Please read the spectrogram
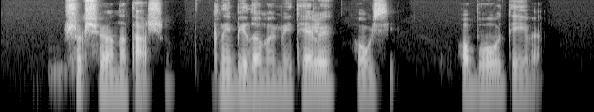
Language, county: Lithuanian, Šiauliai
